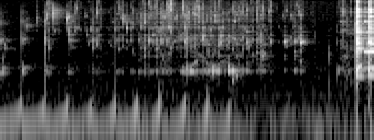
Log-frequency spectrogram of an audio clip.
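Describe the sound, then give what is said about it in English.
Rum glugs out of a newly opened bottle with a metal screw cap into a glass in a quick, steady series of about ten gurgles, tapers to a thin trickle, then ends with a sharp clink. “So I'm going to pour myself some.”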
